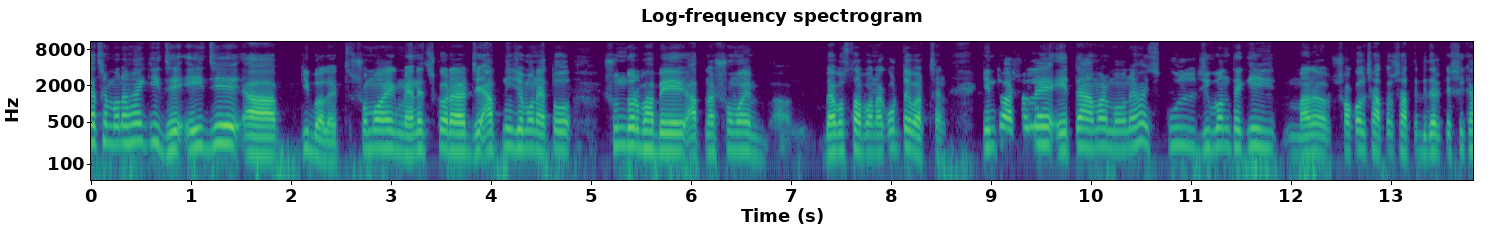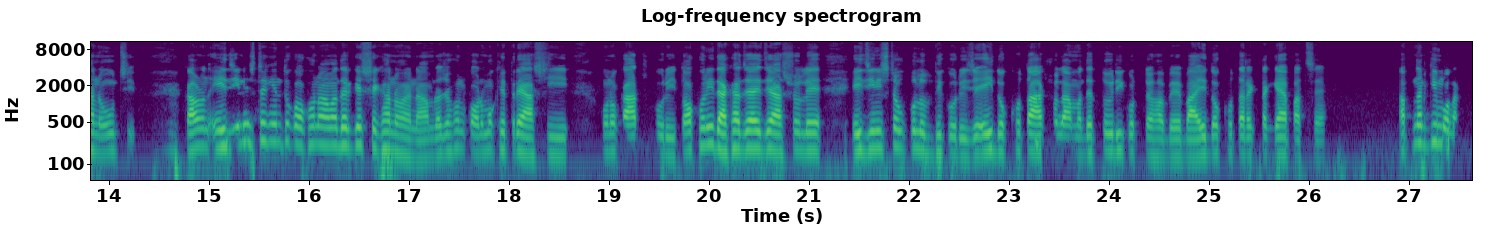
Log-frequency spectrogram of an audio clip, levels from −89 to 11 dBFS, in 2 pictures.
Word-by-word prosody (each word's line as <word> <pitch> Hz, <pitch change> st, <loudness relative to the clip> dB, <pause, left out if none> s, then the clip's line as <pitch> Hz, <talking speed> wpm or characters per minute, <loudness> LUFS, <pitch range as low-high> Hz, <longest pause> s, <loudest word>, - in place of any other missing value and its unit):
কাছে 225 Hz, +1 st, +2 dB
মনে 220 Hz, +1 st, +2 dB
হয় 240 Hz, 0 st, +1 dB
কী 230 Hz, -, -4 dB
যে, 175 Hz, -, +3 dB, 0.2 s
এই 195 Hz, -, +1 dB
যে 225 Hz, +1 st, +3 dB, 0.8 s
কী 180 Hz, -, -6 dB
বলে, 120 Hz, -2 st, +1 dB, 0.3 s
সময় 180 Hz, +1 st, +3 dB, 0.2 s
manage 165 Hz, +3 st, 0 dB
করার 165 Hz, -2 st, +6 dB
যে, 170 Hz, -, +2 dB
আপনি 195 Hz, +3 st, -4 dB
যেমন 180 Hz, -1 st, +1 dB
এত -, -, -11 dB, 0.6 s
সুন্দরভাবে 190 Hz, -5 st, +2 dB, 0.3 s
আপনার 160 Hz, +2 st, -4 dB
সময় 170 Hz, -1 st, 0 dB, 0.3 s
আ -, -, -14 dB, 0.4 s
ব্যবস্থাপনা 160 Hz, 0 st, +2 dB
করতে 185 Hz, +1 st, -1 dB
পারছেন, 140 Hz, -2 st, -2 dB, 0.4 s
কিন্তু 185 Hz, +3 st, -3 dB
আসলে 205 Hz, +3 st, -1 dB, 0.2 s
এটা 180 Hz, +4 st, 0 dB
আমার 190 Hz, +1 st, 0 dB
মনে 185 Hz, +3 st, -2 dB
হয় 230 Hz, -4 st, -2 dB
স্কুলজীবন 200 Hz, -1 st, -5 dB
থেকেই 190 Hz, +1 st, -1 dB, 0.4 s
মানে 150 Hz, +2 st, +2 dB, 0.3 s
সকল 170 Hz, +2 st, 0 dB
ছাত্র-ছাত্রীদেরকে 155 Hz, 0 st, -3 dB
শেখানো 170 Hz, -3 st, -3 dB
উচিত। -, -, -18 dB, 0.5 s
কারণ 175 Hz, +4 st, +5 dB
এই 190 Hz, -, +4 dB
জিনিসটা 230 Hz, +3 st, -1 dB
কিন্তু 230 Hz, +1 st, -4 dB
কখনো 210 Hz, +2 st, 0 dB
আমাদেরকে 205 Hz, 0 st, +3 dB
শেখানো 175 Hz, -3 st, 0 dB
হয় 135 Hz, -3 st, -2 dB
না। -, -, 0 dB
আমরা 135 Hz, +3 st, -3 dB
যখন 175 Hz, +2 st, -5 dB
কর্মক্ষেত্রে 165 Hz, +1 st, -1 dB
আসি, 140 Hz, +1 st, -11 dB, 0.5 s
কোনো 160 Hz, 0 st, -2 dB
কাজ 150 Hz, 0 st, +5 dB, 0.2 s
করি, 145 Hz, -2 st, -5 dB
তখনই 200 Hz, +5 st, +2 dB
দেখা 175 Hz, +2 st, +7 dB
যায় 180 Hz, 0 st, +7 dB
যে 175 Hz, -, +6 dB
আসলে 165 Hz, +1 st, -2 dB, 0.4 s
এই 165 Hz, -, +3 dB
জিনিসটা 180 Hz, +2 st, -1 dB
উপলব্ধি 160 Hz, -3 st, -3 dB
করি, 140 Hz, -2 st, -3 dB
যে 145 Hz, -, 0 dB
এই 165 Hz, -, +3 dB
দক্ষতা 165 Hz, +2 st, +1 dB
আসলে 155 Hz, 0 st, -2 dB
আমাদের 145 Hz, +1 st, -3 dB
তৈরি 160 Hz, 0 st, -2 dB
করতে 155 Hz, -, -6 dB
হবে 130 Hz, 0 st, -3 dB
বা 130 Hz, -, +6 dB
এই -, -, -1 dB
দক্ষতার 150 Hz, -1 st, -2 dB
একটা 145 Hz, -, -5 dB
gap 140 Hz, 0 st, +3 dB
আছে। 120 Hz, -, -13 dB, 0.9 s
আপনার 225 Hz, +1 st, 0 dB
কী 230 Hz, -, 0 dB
মনে 180 Hz, -6 st, +1 dB
হয়? -, -, -39 dB
170 Hz, 170 wpm, -22 LUFS, 155-190 Hz, 0.9 s, দেখা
